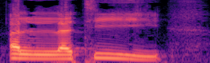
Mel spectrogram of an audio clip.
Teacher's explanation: С касрой. Касру тянем за счет буквы Я без огласовок. Тянем два раза. Это мад табиий.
